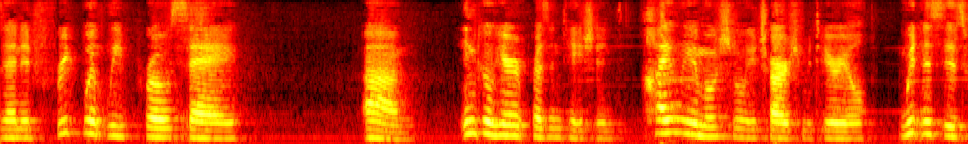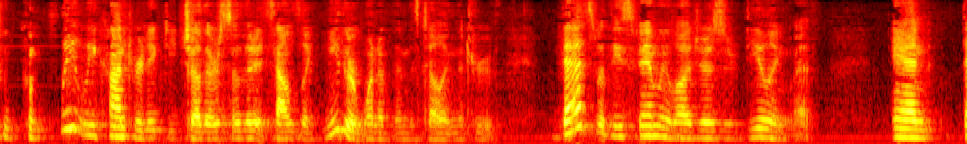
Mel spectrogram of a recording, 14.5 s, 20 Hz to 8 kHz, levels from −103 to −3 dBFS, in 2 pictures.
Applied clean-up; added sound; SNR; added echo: neural separator model SepFormer DNS4.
